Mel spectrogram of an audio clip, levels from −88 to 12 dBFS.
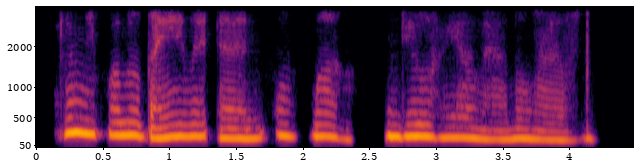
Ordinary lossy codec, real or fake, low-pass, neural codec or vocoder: none; fake; 3.6 kHz; codec, 16 kHz, 1.1 kbps, Voila-Tokenizer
